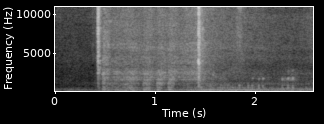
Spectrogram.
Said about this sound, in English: I can off this and get back in to start the car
